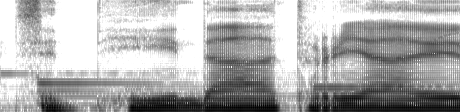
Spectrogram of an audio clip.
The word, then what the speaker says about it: Siddhidhātriyai: Siddhidatryai namaha.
